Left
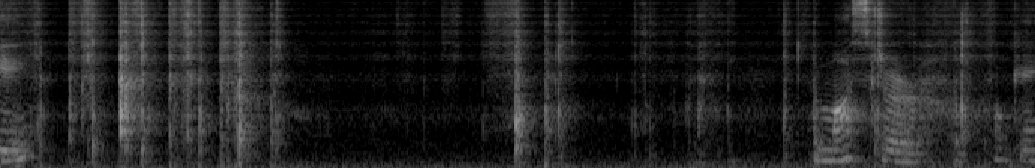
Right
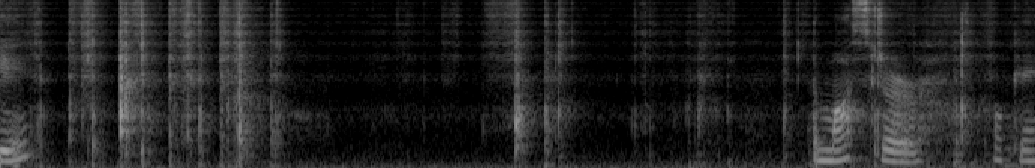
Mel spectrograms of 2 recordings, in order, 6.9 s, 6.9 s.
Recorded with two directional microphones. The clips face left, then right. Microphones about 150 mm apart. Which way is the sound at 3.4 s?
10° right (ahead or behind).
